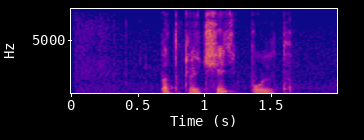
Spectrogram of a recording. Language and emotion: Russian, neutral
